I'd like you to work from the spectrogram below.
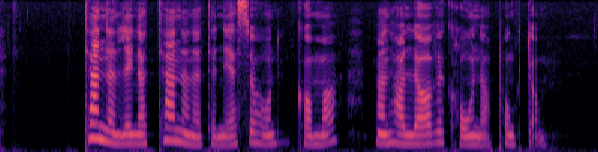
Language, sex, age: Norwegian, female, 56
